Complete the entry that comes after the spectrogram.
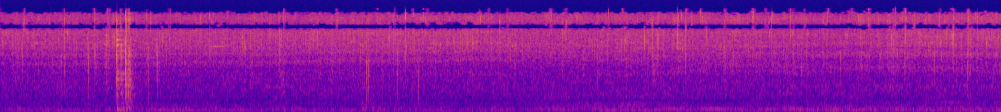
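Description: Giant prawns sizzling and frying in garlic butter in a pan, with a spatula stirring and turning them. A single sharp knock about a second and a half in.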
